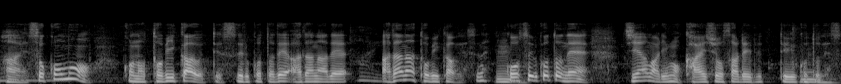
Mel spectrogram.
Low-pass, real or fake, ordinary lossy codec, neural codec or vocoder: 7.2 kHz; real; none; none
